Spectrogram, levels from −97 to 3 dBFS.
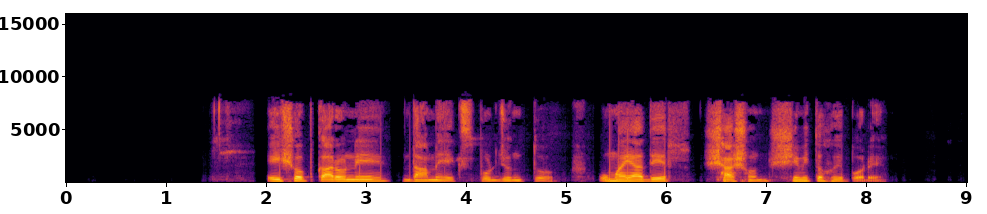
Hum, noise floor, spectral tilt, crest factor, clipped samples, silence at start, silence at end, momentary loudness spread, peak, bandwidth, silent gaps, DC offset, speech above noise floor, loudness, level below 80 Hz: none; -40 dBFS; -5 dB/octave; 20 dB; under 0.1%; 1.5 s; 0.85 s; 16 LU; -2 dBFS; 8.2 kHz; 1.91-1.96 s; under 0.1%; 22 dB; -19 LUFS; -52 dBFS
